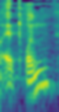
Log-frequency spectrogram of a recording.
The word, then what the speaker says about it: Apron: Il y a une inconnue, on l'a connue du Birobidjan, elle s'appelle au départ Maria Apron, je la prononce à l'américaine, hein, très bien. Volontairement, Apron.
